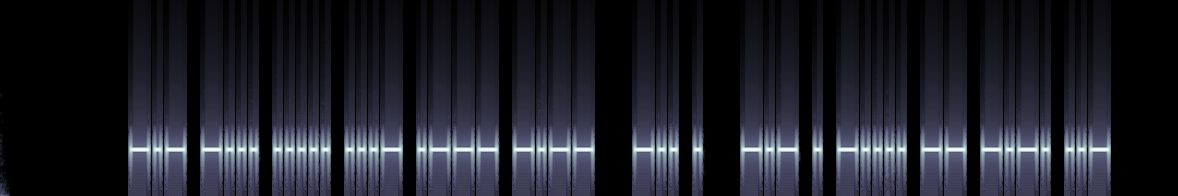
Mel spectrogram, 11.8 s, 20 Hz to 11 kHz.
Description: Morse code, heard as a keyed tone, about 20 wpm, 700 Hz. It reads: KB5VJY DE KE6MCU
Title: USA Callsign DE Callsign 20wpm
